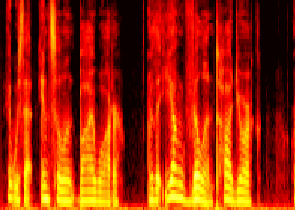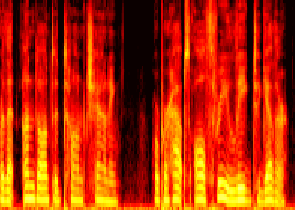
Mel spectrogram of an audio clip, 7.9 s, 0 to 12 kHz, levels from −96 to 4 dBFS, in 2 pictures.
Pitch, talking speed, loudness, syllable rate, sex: 175 Hz, 145 wpm, -19 LUFS, 5.5 syllables/s, female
